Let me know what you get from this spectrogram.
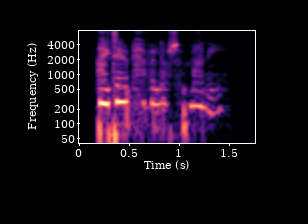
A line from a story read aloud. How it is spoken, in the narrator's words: The girl whispered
